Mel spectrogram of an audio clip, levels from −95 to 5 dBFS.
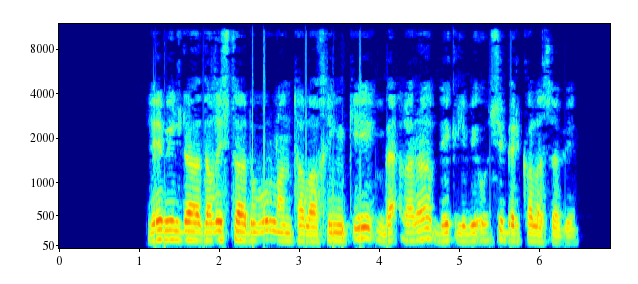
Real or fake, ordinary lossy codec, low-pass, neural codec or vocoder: real; AAC, 32 kbps; 10.8 kHz; none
